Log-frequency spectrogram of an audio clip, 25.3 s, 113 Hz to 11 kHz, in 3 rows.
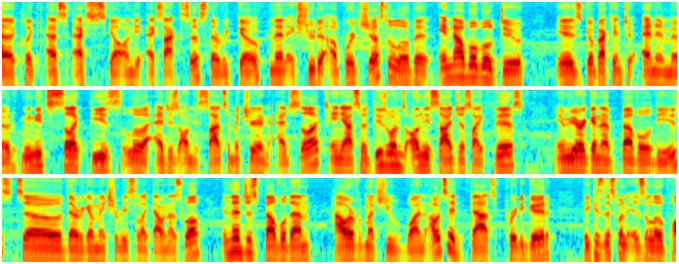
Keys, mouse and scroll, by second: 0.4 s, 3.3 click, 3.4 e, 5.4-6.9 shift+middle drag, 6.9 Tab, 8.5 click, 8.8 z, 9.9 click, 10.5 shift+click, 11.0 shift+click, 11.3 scroll down 2, 11.6-13.0 middle drag, 13.0 shift+click, 13.3 shift+click, 13.7 middle click, 14.5 shift+click, 14.9 shift+click, 15.7 shift+click, 16.1 shift+click, 16.5 shift+click, 16.9 shift+click, 17.0 middle click, 17.5 shift+click, 17.9 middle click, 18.3-18.9 scroll up 1, 18.9 ctrl+b, 22.2 Tab, 22.4 scroll down 3, 22.6 click, 22.8-24.7 middle drag, 24.7 scroll down 2, 24.9 click, 25.2-25.3 scroll up 9.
